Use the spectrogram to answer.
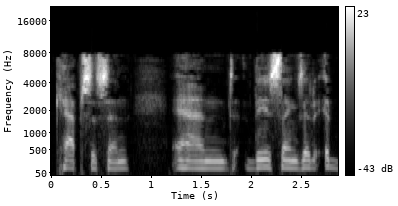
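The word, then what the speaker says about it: capsaicin: i n and it's it's actually pronounced cap say sin capsacin and these things it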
